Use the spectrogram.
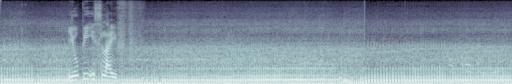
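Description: A motorcycle rides through the UP Diliman campus in Quezon City in the evening, its engine droning steadily and loud up close with constant wind buffeting, while a rider speaks briefly over it.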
